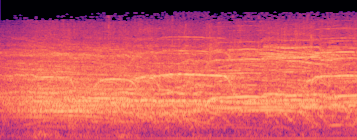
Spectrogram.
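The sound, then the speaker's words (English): A loud, sustained crowd cheers and whoops, many voices blending into a bright roar that swells quickly and holds steady for a few seconds with scattered high shouts on top. “Somebody give cheer.”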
